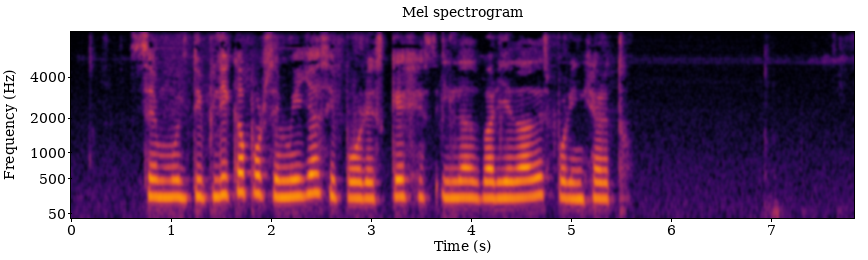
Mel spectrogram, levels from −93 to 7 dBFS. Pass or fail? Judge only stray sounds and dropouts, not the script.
pass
